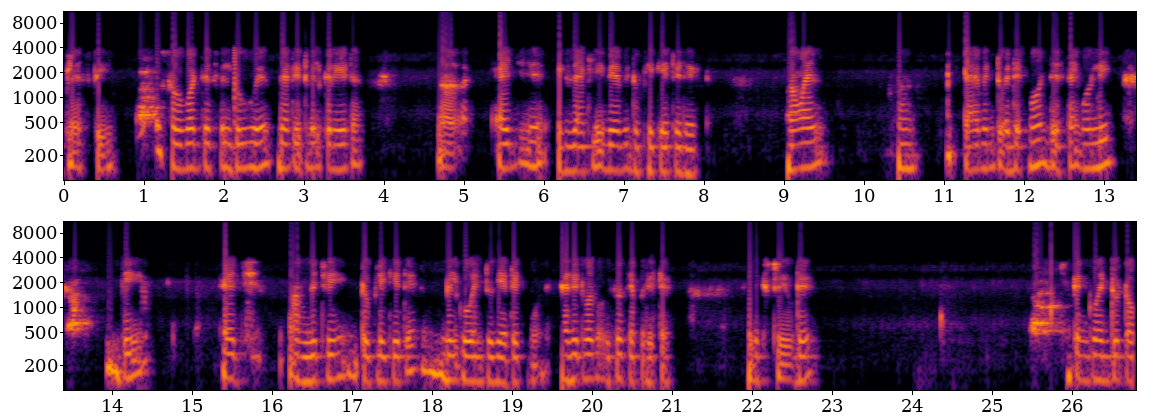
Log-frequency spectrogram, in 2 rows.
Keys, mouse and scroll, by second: 0.0 p, 1.2 click, 1.8 Tab, 2.7 click, 3.6 g, 11.1 Tab, 11.5 middle click, 12.6 click, 12.9-13.4 scroll down 5, 13.4 middle click, 14.4 scroll up 4, 14.7 shift+middle click, 17.8 middle click, 20.8-21.9 scroll up 2, 21.9-22.5 scroll up 1, 21.9 e, 26.1 KP_7, 26.6-26.8 scroll up 2.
